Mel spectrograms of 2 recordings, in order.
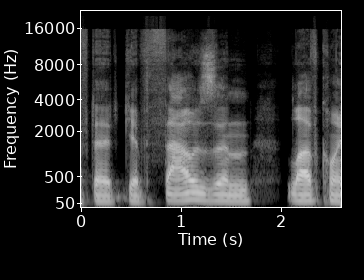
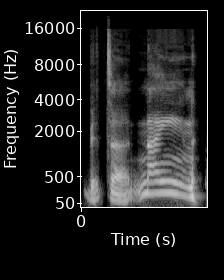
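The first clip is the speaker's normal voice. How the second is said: high, drawn-out German plea; hammed-up German cry through laughter; mock German accent; 10 semitones higher than usual. Joking as the mind to the heart, high mock-German protest. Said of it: "mind's gonna speak in German accent".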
